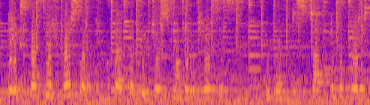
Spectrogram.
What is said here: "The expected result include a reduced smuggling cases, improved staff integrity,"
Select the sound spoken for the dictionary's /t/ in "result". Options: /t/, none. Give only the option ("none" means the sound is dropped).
none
